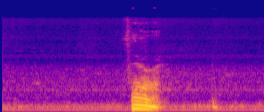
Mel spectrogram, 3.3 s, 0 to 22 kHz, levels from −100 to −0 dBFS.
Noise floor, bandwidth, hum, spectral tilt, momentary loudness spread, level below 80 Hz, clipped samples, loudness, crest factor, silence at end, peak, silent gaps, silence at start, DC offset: -43 dBFS; 5.6 kHz; none; -11.5 dB/octave; 22 LU; -52 dBFS; under 0.1%; -13 LUFS; 16 dB; 0.6 s; -2 dBFS; none; 1.65 s; under 0.1%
